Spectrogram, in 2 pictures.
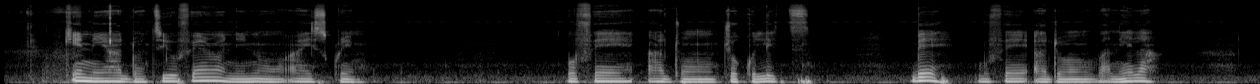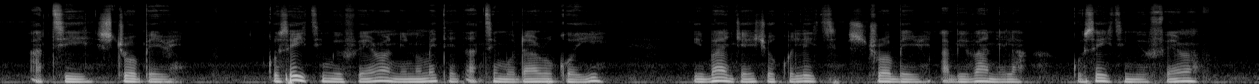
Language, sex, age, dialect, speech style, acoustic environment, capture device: Yoruba, female, 25-34, Nigeria - Lagos Yoruba, happy; focused, appliances, mobile / Linux / Chrome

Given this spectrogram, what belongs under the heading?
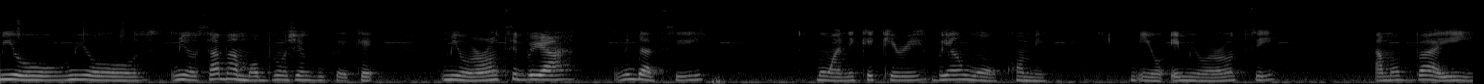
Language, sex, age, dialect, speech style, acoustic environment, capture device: Yoruba, female, 25-34, Nigeria - Lagos Yoruba, happy; focused, construction, mobile / Linux / Chrome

